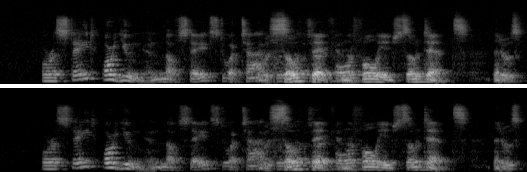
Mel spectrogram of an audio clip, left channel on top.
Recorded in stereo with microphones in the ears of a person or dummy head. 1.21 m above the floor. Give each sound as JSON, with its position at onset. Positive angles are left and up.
{"t": 0.4, "sound": "a man speaking", "side_deg": 30, "distance_m": 0.7}
{"t": 2.6, "sound": "a man speaking", "side_deg": 5, "distance_m": 1.3}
